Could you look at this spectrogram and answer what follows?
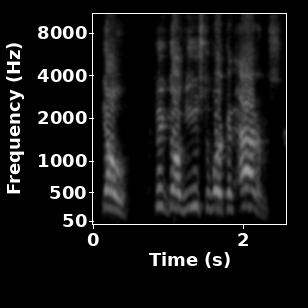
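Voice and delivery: high-pitched call to someone passing; imitated hail. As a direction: holler it like a stranger spotting him. Retold stranger hailing him on boardwalk.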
